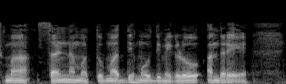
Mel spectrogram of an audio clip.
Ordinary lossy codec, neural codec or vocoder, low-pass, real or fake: Opus, 64 kbps; none; 7.2 kHz; real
